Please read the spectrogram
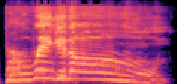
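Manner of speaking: high, slow, loud taunt; a mad little kid daring a fight; tiny woman with fists balled, daring a fight; angry child voice. Retold or imitated. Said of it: "she's like".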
